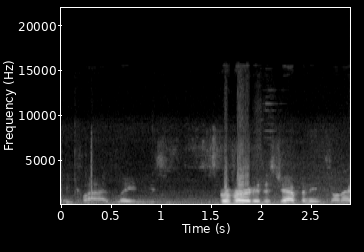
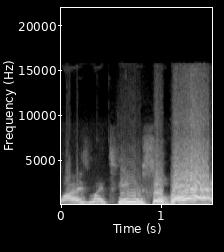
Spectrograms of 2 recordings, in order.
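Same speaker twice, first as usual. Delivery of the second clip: very high, swooping, yelling outburst; 13 semitones higher, 8 dB louder than usual. Complaining to the others about their bad team, shouting. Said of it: "Why are you shouting at us?".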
